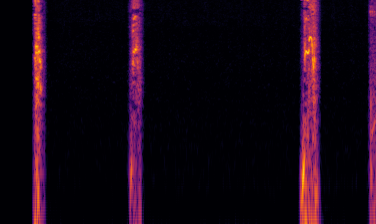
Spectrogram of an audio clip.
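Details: Sintar sawah trapping lure: brief dry ticking notes spaced about a second apart, with a slightly longer harsh note near the end.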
